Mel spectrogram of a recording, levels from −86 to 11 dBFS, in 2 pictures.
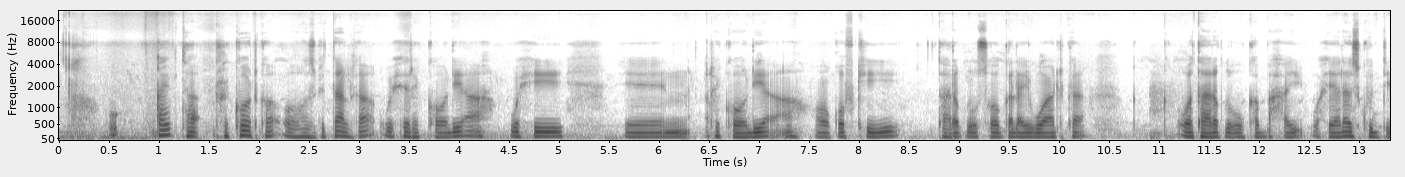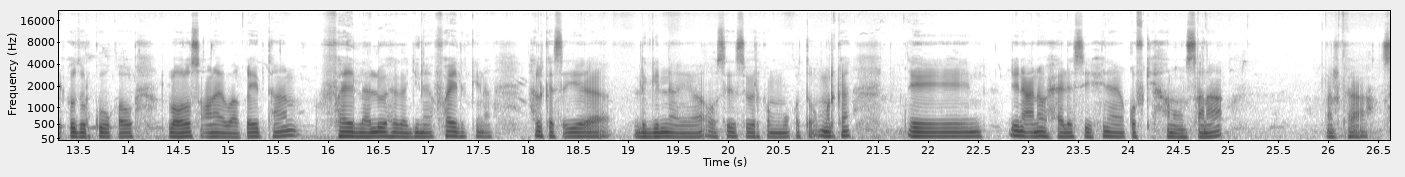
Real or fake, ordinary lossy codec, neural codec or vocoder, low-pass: real; none; none; none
